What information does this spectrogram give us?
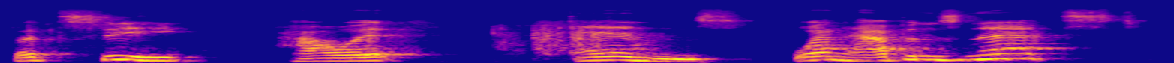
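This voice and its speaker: A woman hosting a children's story time, giving gentle commentary and prompts to young listeners. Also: mid-range voice, expressive, slow pace, slight background noise.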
